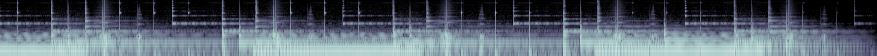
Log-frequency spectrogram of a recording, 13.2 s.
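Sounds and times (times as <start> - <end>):
ARP 2500 synthesizer: 0.0 - 13.1.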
